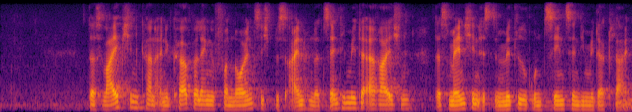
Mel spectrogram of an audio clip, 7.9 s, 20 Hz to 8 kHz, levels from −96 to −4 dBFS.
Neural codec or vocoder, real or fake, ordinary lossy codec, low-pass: codec, 16 kHz, 8 kbps, FunCodec, trained on Chinese and English, 25 frames a second; fake; none; 7.2 kHz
